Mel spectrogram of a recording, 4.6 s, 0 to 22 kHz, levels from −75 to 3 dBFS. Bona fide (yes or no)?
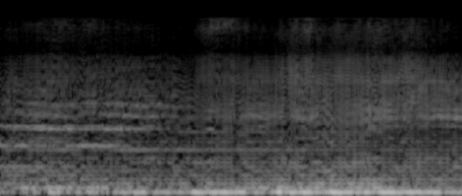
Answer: no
